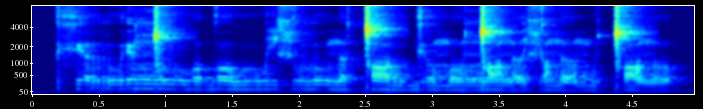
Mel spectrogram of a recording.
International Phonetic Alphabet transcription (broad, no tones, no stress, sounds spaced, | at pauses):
xʲ ɤ r u ɾʲ ɔ ŋ͡ǀ u w o ɡ o w u w i ɕ u l u n ɤ ǀ ɔ ɾ u ɡʲ o m o ŋ͡ǀ ɔ n ɤ ɕ ɔ n ɤ m u ǀʰ ɔ n o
